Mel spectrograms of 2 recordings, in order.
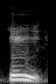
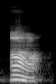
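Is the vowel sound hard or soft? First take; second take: soft; hard. First: The vowel sounds soft and light. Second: The vowel sounds hard and firm. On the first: "parang maarte na malambot" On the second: "Matigas yung pronunciation natin kay A"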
